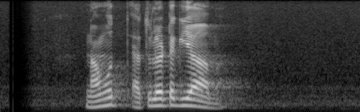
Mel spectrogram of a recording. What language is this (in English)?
Sinhala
